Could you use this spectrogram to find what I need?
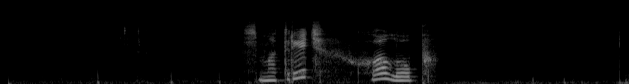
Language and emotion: Russian, neutral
